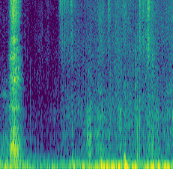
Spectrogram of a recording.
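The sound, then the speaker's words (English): Footsteps along a boggy, rutted footpath: a few soft, uneven footfalls, with a sharper scuffing step near the start and duller thuds later, heard alone with no talk. “Just walked along one of the skankiest footpaths I've ever walked on.”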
